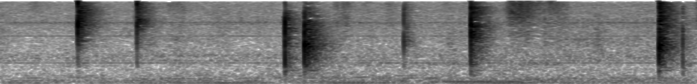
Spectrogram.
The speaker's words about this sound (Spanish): El soldado se suena los dedos.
